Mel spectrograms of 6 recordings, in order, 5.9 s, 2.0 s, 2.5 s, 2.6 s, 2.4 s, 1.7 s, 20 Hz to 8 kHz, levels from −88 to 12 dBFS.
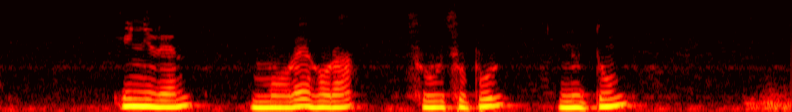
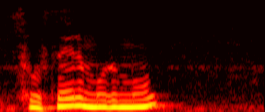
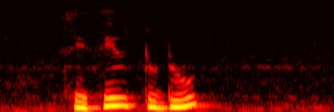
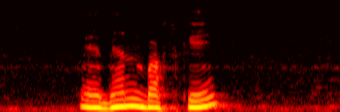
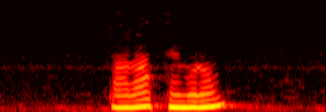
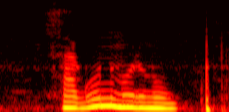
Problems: none marked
